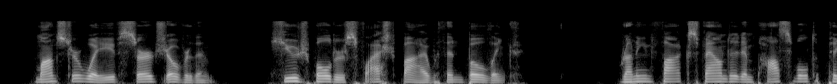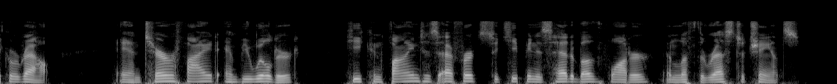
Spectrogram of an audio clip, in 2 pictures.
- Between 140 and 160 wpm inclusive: Yes, average, 150 wpm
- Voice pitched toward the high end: No, low, 120 Hz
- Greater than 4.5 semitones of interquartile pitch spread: No, average, 3.3 semitones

